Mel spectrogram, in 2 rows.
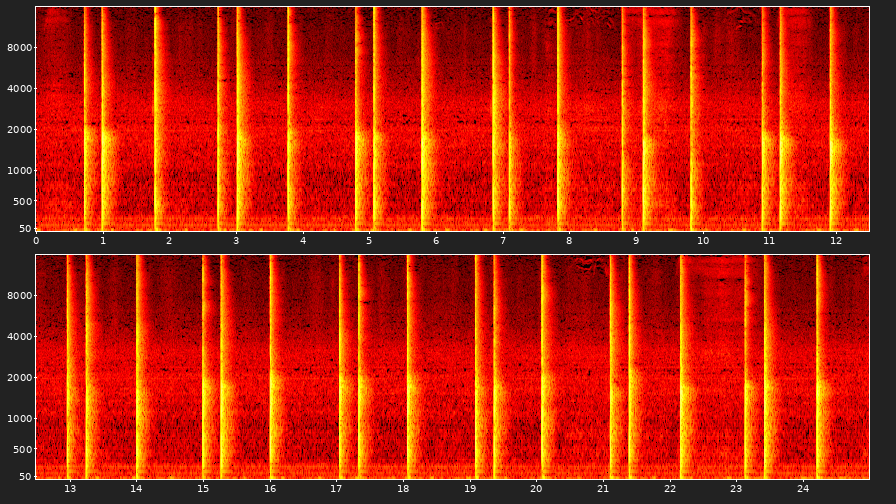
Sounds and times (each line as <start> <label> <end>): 0.7 Rhytmic clapping of hands 2.0
2.7 Rhytmic clapping of hands 4.0
4.8 Rhytmic clapping of hands 6.1
6.8 Rhytmic clapping of hands 8.1
8.8 Rhytmic clapping of hands 10.1
10.9 Rhytmic clapping of hands 12.2
12.9 Rhytmic clapping of hands 14.3
15.0 Rhytmic clapping of hands 16.3
17.0 Rhytmic clapping of hands 18.4
19.0 Rhytmic clapping of hands 20.4
21.1 Rhytmic clapping of hands 22.4
23.1 Rhytmic clapping of hands 24.5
